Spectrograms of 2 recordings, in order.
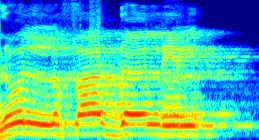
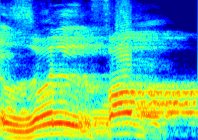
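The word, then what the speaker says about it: ذو الفضل: qalqalah bukan huruf qalqalah zulfad bukan dzul fadlil tapi zulfad zulfad ditahan dengan huruf dod masih ingat di mana makhrajnya Iya.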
